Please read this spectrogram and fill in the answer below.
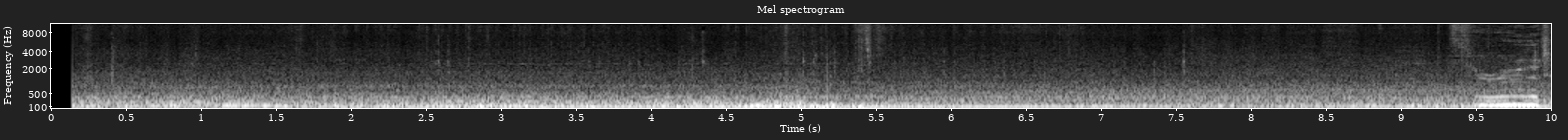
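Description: Steady low drone of a car driving at road speed, heard from inside the cabin: engine and tyre noise with no changes in pace.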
